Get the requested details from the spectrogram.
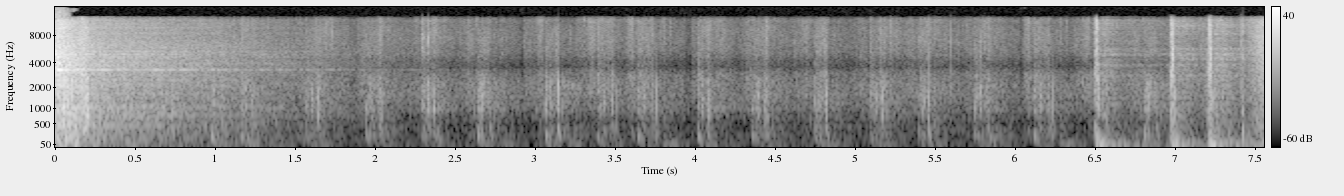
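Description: Footsteps run quickly over sand and stone.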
